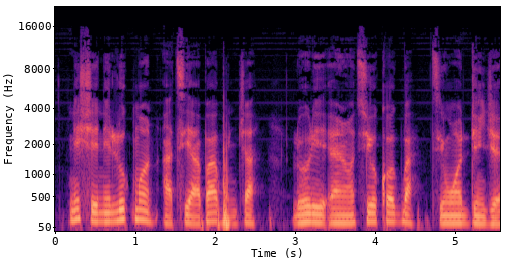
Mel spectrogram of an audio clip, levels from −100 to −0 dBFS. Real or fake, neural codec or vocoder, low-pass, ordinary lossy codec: real; none; 19.8 kHz; MP3, 64 kbps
